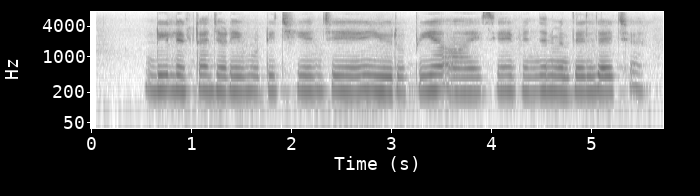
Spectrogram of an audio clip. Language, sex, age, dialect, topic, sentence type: Maithili, female, 41-45, Eastern / Thethi, agriculture, statement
